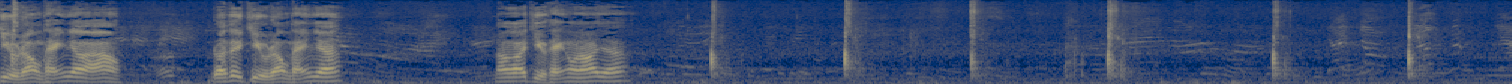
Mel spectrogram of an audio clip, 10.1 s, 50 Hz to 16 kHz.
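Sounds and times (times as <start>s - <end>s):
blade chopping into wood: 6.4s - 6.7s, 8.5s - 8.7s, 9.4s - 9.6s.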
